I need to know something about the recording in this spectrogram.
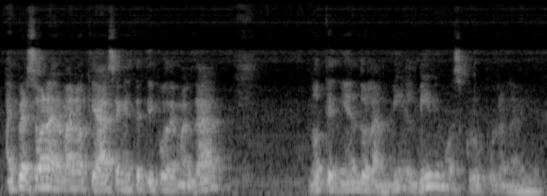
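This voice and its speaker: Preacher in an echoey hall. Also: male voice, medium pitch, recorded from a distance, a little hiss or hum. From El Salvador. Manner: conversational preaching, addresses listeners as brother, rising emphasis. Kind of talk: sermon. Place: church hall.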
